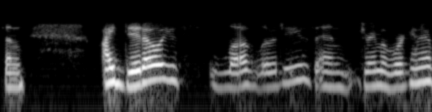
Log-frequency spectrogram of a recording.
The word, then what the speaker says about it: Logee's: It's a hard word, but it's yeah, a soft G. Yeah, it's Logee's.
